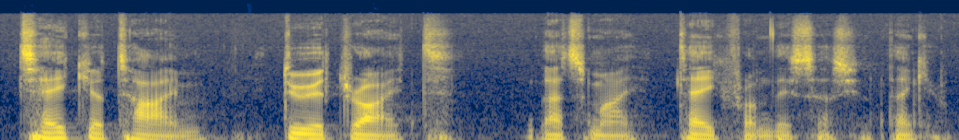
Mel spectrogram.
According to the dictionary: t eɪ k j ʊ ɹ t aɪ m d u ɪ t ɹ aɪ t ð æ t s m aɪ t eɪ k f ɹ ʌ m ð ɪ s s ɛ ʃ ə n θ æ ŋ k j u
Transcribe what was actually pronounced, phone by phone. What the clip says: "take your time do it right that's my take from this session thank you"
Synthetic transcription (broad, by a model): t eɪ k j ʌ ɹ t aɪ m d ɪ ɪ t ɹ aɪ t ð æ t s m aɪ t eɪ k f ɹ ʌ m ð ɪ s s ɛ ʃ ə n θ æ ŋ k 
